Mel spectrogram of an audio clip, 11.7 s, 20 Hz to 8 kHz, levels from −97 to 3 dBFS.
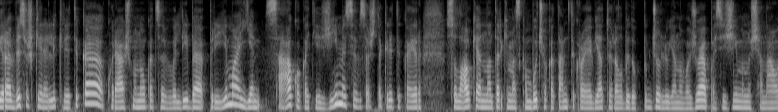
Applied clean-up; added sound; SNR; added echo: none; none; none; none.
